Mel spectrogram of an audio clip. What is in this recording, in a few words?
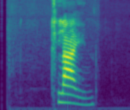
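"narrow", Australian English; PictureDictionary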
